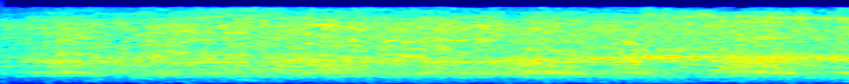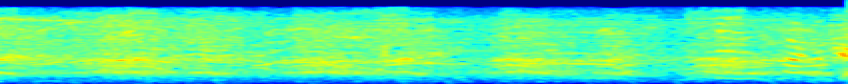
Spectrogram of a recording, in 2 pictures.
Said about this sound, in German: Im Rhythmus brüllen die Zuschauer die Farben, auf deren Sieg man wettet. Bis zum letzten Augenblick werden die Einsätze erhöht.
